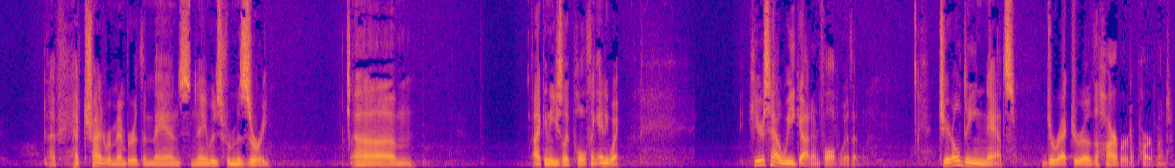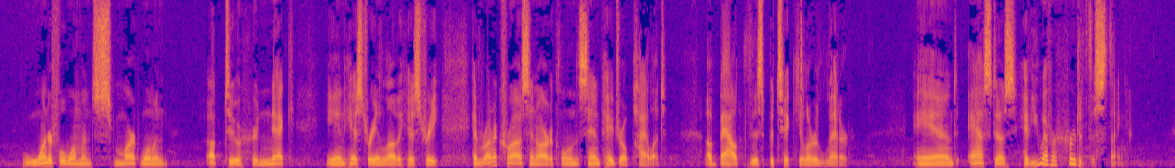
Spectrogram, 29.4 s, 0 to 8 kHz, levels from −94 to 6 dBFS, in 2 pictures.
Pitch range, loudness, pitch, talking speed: 95-115 Hz, -18 LUFS, 105 Hz, 150 wpm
